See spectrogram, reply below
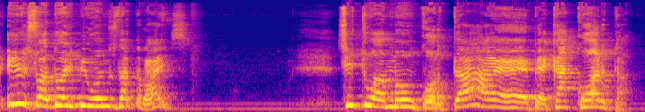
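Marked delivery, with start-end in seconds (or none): none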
